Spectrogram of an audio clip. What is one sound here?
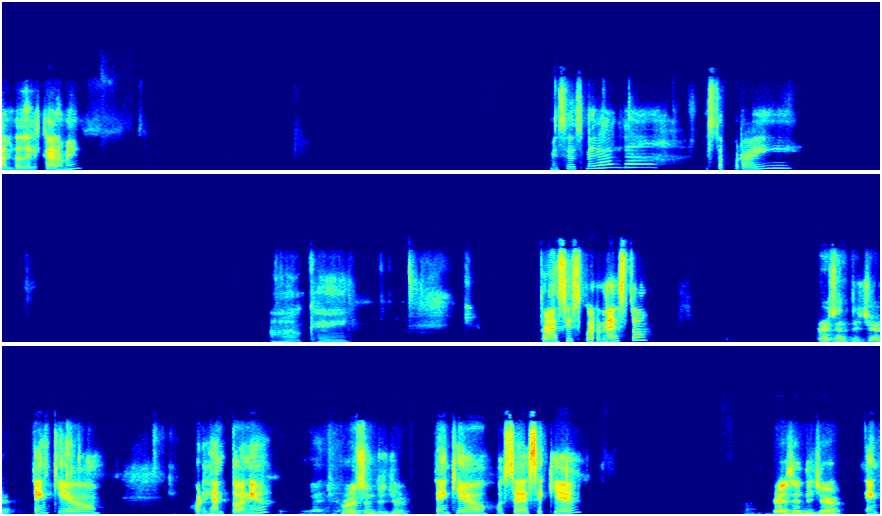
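A woman speaks with animation over an online call, in short bursts with pauses.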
